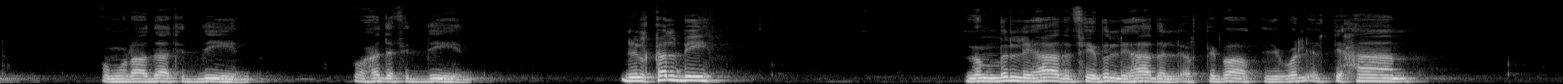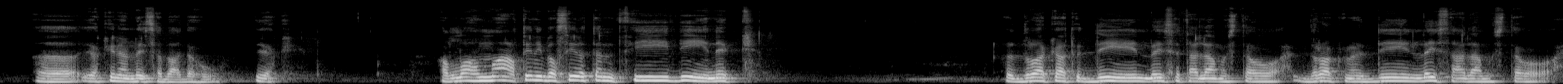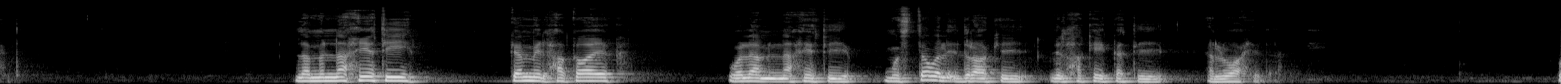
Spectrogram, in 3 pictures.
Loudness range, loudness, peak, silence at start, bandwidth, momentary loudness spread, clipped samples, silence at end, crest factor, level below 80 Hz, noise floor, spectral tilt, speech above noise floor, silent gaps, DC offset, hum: 7 LU; -15 LUFS; 0 dBFS; 0 s; 14 kHz; 11 LU; under 0.1%; 2.95 s; 16 dB; -62 dBFS; -62 dBFS; -9 dB/octave; 48 dB; none; under 0.1%; none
